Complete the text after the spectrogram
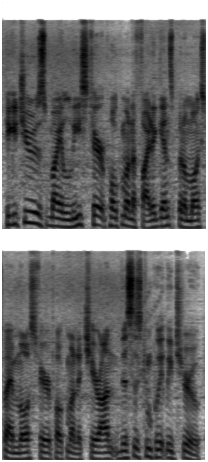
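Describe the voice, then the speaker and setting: A man's voice: mid-range voice, racing. Chatty young male streamer over music. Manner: chatty, thinks out loud. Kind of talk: casual live game commentary.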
